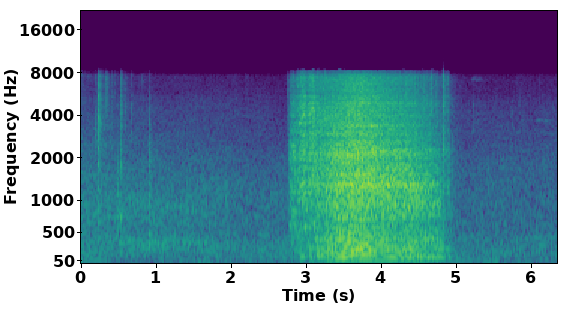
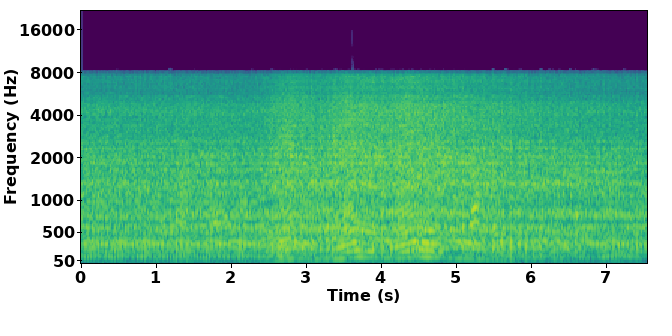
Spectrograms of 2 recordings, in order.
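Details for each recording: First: Gilera DNA 125 two-stroke scooter with fuel dropped straight into the cylinder: after silence the engine catches, buzzes about two seconds, rises slightly and cuts out, running only on the priming fuel. Owner blames the carb; the reed valve is unchecked. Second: Gilera DNA 125 two-stroke started after a new fuel line, with two-stroke oil mixed in the petrol: crisp buzz rising through a couple of blips and dropping back to a steady, even idle; running healthy.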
